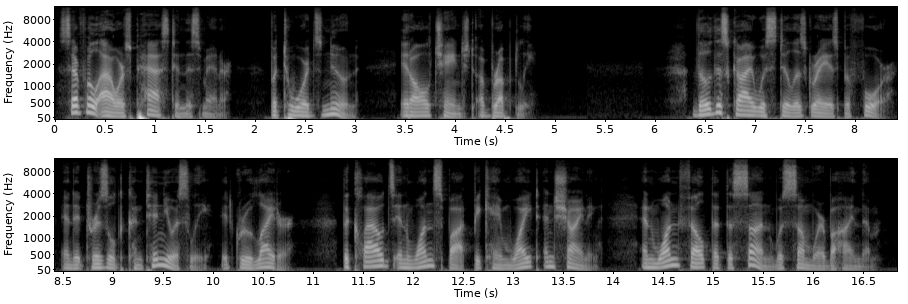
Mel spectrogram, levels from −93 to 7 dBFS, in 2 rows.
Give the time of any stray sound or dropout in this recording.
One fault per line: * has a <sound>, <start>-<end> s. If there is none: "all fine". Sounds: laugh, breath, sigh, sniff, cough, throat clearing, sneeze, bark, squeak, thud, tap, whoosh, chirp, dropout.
all fine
